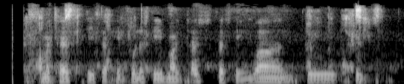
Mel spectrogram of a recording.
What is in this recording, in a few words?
Noisy; Tribit FlyBuds C1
